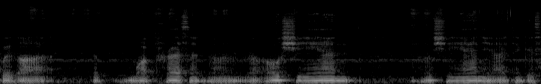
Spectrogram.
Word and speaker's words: Oceania: on this map with the more present on Oceania. I think is how you pronounce that. And Antarctica. I'm gonna double check my atlas to make sure that that's correct. Oceania.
